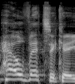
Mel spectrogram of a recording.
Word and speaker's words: Helvetica: I'm really scared I'm going to pronounce it wrong, so do correct me if I say it wrong. Helvetica? Helvetica, yeah.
